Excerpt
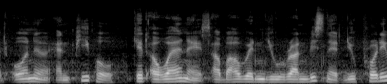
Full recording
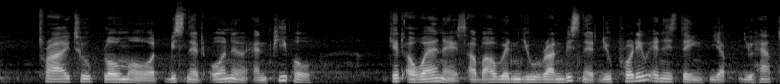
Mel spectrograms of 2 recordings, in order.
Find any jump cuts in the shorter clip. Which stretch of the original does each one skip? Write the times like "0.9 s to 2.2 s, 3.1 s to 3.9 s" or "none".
3.2 s to 3.8 s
